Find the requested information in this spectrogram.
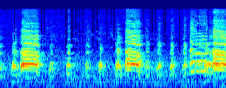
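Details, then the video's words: Farm hen's song: three loud, nasal, drawn-out calls rise out of short, soft clucking notes in quick succession. "Chicken Hen Sound Effect"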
